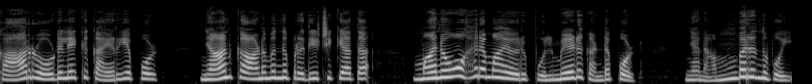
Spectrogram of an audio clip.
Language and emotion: Malayalam, surprised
